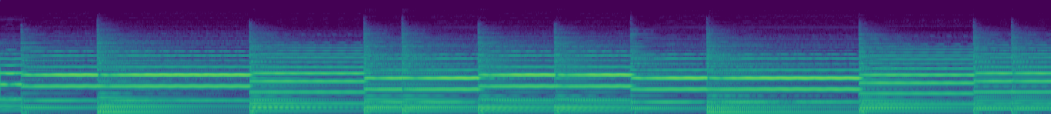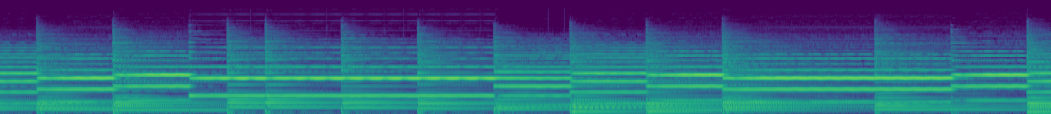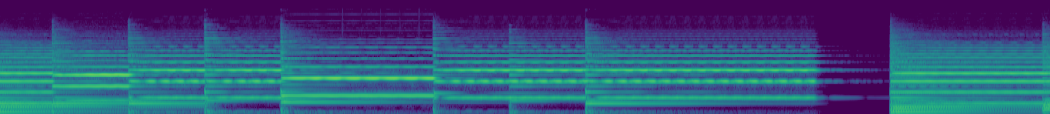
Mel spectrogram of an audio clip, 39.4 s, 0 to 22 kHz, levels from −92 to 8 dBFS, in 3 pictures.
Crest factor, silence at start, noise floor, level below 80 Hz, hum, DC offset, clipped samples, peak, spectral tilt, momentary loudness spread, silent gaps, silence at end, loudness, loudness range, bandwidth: 10 dB; 0 s; -66 dBFS; -54 dBFS; none; under 0.1%; under 0.1%; -8 dBFS; -5 dB/octave; 5 LU; none; 0 s; -18 LUFS; 4 LU; 9.4 kHz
